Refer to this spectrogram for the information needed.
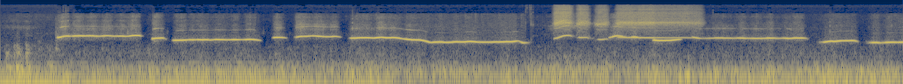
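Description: A whistled rock-song melody carries on in long, sustained notes with small pitch glides and brief pauses between phrases, over a steady low rumble. A short hissy burst breaks in midway, with no talking.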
